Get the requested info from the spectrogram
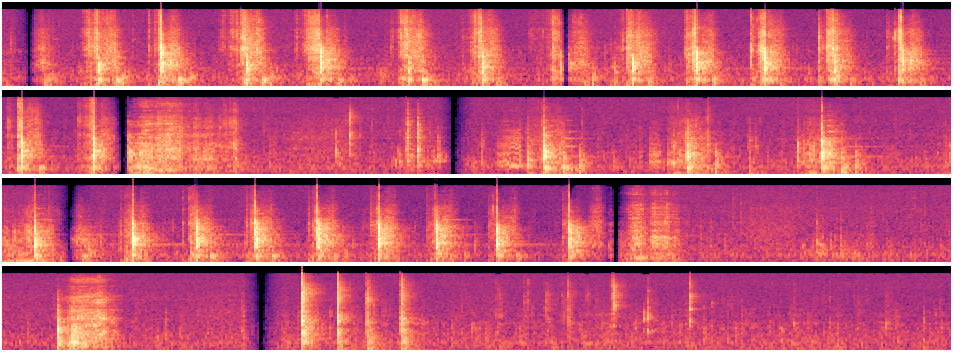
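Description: Chef's knife chopping green bell pepper and then slicing king oyster mushroom on a wooden cutting board. Each stroke is a sharp knock of the blade through the vegetable onto the board, coming about two a second in runs with short pauses, and thinning to a few scattered strokes in the last part.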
